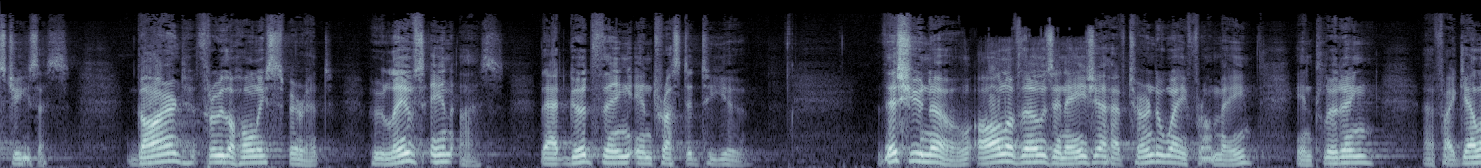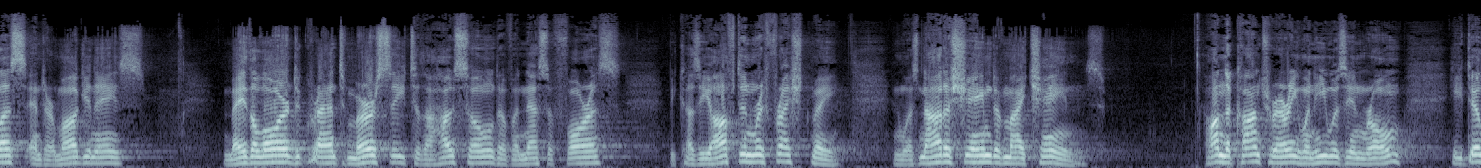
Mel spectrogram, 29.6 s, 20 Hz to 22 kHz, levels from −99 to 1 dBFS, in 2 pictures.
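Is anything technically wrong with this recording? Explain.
Yes. A Bluetooth SBC bit pool drop occurs three times, at 9.60 to 10.95 s, 15.29 to 18.94 s and 24.58 to 26.58 s. Each time the link appears to run short of bandwidth. The encoder's bit budget falls sharply, which fits a bit pool dropping from 31 to 13, or roughly 94 kbps. The highest sub-bands starve and the rest are coarsely quantised, so the treble turns dull and a gritty noise rises. Unlike packet loss, the sound never gaps, and full clarity returns each time.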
